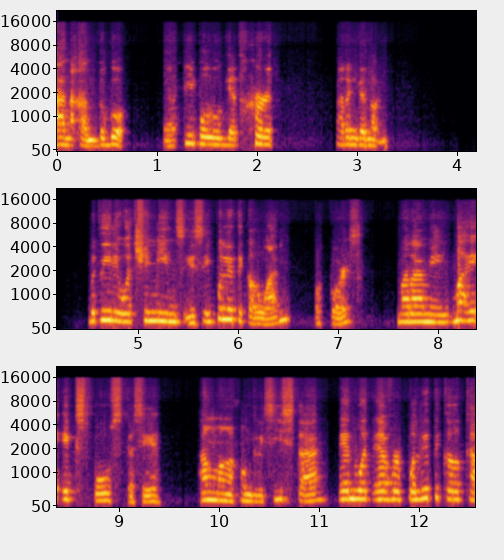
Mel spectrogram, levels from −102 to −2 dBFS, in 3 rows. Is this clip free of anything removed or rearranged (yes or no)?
no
